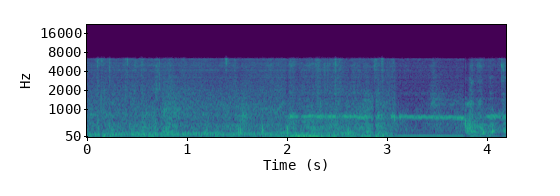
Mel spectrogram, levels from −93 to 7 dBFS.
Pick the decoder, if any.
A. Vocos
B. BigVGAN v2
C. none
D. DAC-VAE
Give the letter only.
D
